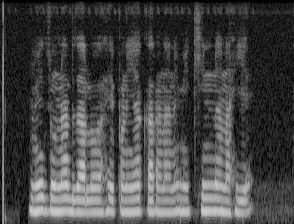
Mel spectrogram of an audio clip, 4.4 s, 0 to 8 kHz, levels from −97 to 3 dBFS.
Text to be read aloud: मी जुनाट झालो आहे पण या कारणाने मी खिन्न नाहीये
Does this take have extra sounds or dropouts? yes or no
no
